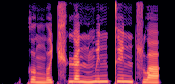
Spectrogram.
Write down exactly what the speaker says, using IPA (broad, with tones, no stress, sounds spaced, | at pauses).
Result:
k ɤ˨˩ ŋ ɤ˧˥ t͡ɕʰ ɥ ɛ˥˩ n m i˥ n t̪ i˥˩ n t͡s w ä˩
